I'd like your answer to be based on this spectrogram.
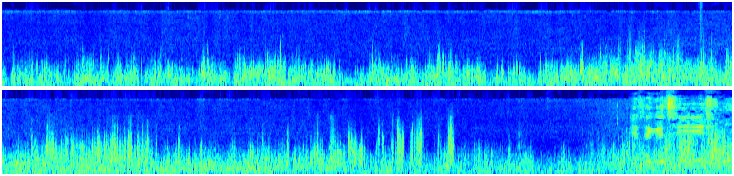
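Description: Cold, gusty sea wind at the beach on Henry Island near Bakkhali buffets the microphone in a loud, continuous rumble that swells and eases throughout.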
